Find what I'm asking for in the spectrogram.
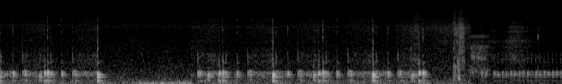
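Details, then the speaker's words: Sigma 18-35mm on Panasonic GH5 via Viltrox EF-M2 speed booster in continuous autofocus: bursts of rapid small clicks about twice a second, stopping and starting, as the autofocus motor hunts for focus. "As you can see, it's having a really hard time, and if you might be able to hear that slightly obnoxious clicking noise in the background, really unpractical."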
